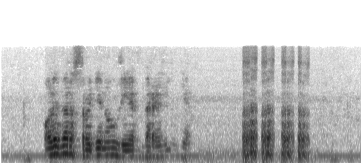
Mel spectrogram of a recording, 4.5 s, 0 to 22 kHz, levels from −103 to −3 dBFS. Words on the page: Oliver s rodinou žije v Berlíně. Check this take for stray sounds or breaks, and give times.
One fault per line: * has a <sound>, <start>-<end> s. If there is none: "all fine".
* has a laugh, 3.0-3.9 s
